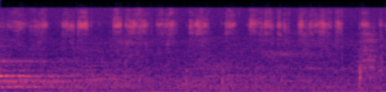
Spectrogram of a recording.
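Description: Chalk or marker strokes on a classroom board come as a run of short, repeated scratchy taps, quiet and close, under a faint background hum, with a single sharp tap near the end.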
